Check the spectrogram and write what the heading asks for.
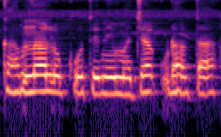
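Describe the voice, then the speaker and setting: A woman narrating a devotional story from a script in a steady, reverent tone. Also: on the high side, normal speed, narrow, tinny audio, slight background noise.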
